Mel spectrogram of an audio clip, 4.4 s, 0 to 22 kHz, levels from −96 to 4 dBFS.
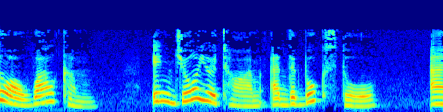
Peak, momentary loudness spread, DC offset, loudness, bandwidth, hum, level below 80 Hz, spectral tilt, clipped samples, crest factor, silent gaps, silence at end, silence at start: -8 dBFS; 13 LU; under 0.1%; -27 LUFS; 8.4 kHz; none; -74 dBFS; -5.5 dB/octave; under 0.1%; 18 dB; none; 0 s; 0 s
